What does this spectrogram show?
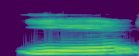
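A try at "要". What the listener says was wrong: ইয়ে না, ইয়াও, এটাকে বলে ইয়াও।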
